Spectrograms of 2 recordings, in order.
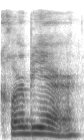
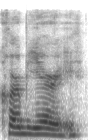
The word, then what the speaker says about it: Corbier: Corbier. I learned how to pronounce it. She said it's Corb. So it's not Corbiieri like I've been saying forever.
